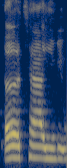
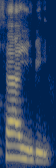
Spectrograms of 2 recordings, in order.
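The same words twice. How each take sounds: First: The first vowel of the word is pronounced. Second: The first vowel of the word is dropped. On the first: This is how outsiders say it. "we don't call it Italian beef" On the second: This is how locals say it. "We don't pronounce the I"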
